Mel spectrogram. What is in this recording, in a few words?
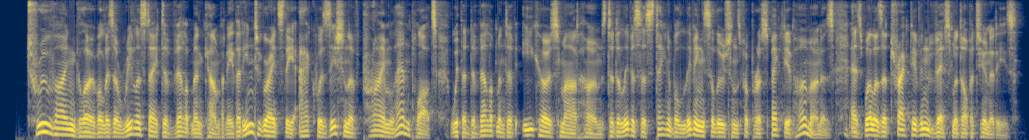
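Trevor (M) EN(AUS), Australian English, male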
